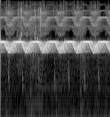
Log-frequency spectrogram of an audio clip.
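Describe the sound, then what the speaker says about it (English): A Ford Transit Custom van's alarm sounds loud and close, a shrill high tone pulsing in a rapid, even rhythm of about six wails. "at least the alarm system will go off if the door is opened"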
